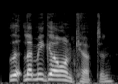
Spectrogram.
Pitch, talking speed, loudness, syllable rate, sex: 185 Hz, 255 wpm, -17 LUFS, 5.9 syllables/s, male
